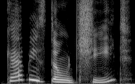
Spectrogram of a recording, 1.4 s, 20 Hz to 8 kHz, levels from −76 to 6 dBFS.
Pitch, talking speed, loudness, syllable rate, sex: 280 Hz, 135 wpm, -16 LUFS, 3.3 syllables/s, female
